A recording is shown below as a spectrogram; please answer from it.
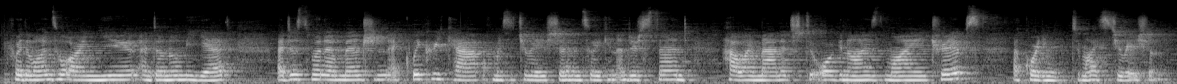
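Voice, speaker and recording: A woman's voice: mid-range voice, a little mellow, reverberant, rough recording. A young woman from Lebanon giving travel tips in a friendly, explanatory scripted vlog. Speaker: travel vlogger.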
